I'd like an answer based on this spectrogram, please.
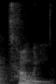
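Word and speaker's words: Toei: There's another one here called Out There by by Towi. I'm pronouncing it towi. It's T O EI. So that sounds sounds towi, right?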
